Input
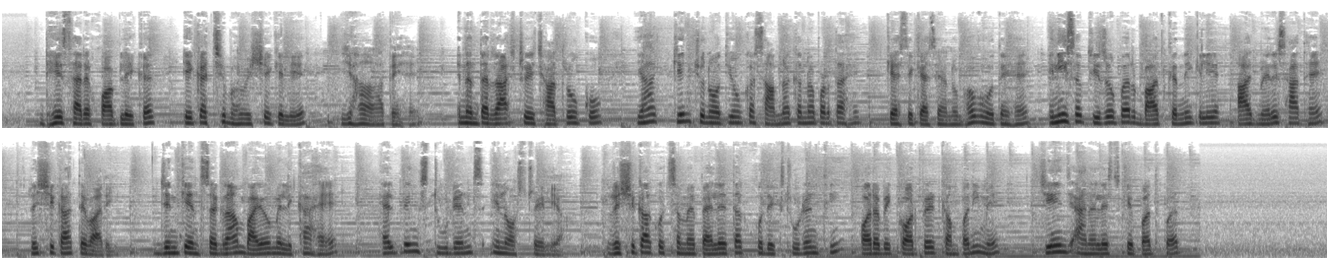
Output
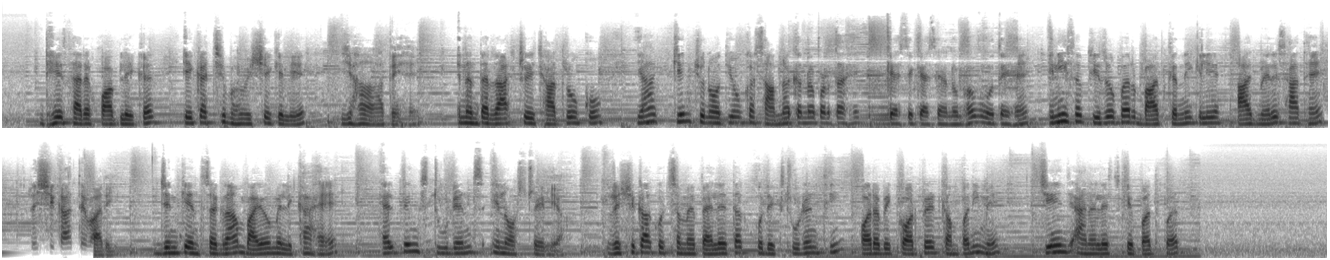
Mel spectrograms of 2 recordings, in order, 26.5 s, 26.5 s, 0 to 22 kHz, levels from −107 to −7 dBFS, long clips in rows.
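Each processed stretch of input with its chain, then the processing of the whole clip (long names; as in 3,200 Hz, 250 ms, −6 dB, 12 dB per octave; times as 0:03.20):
0:07.86–0:10.16: high-shelf EQ 3,800 Hz +10 dB + phaser with its sweep stopped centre 880 Hz, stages 6 + multiband upward and downward compressor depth 100%
0:13.21–0:14.18: high-pass filter 860 Hz 24 dB per octave + low-pass that shuts in the quiet parts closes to 2,500 Hz, open at −31 dBFS + upward compression, threshold −44 dBFS
whole clip: high-shelf EQ 8,600 Hz −6.5 dB; mains-hum notches 60/120/180 Hz; treble cut that deepens with the level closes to 1,900 Hz, closed at −23.5 dBFS; level +1.5 dB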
